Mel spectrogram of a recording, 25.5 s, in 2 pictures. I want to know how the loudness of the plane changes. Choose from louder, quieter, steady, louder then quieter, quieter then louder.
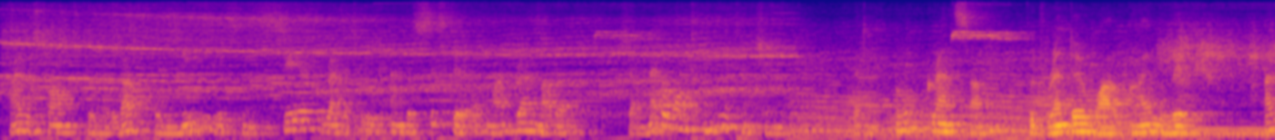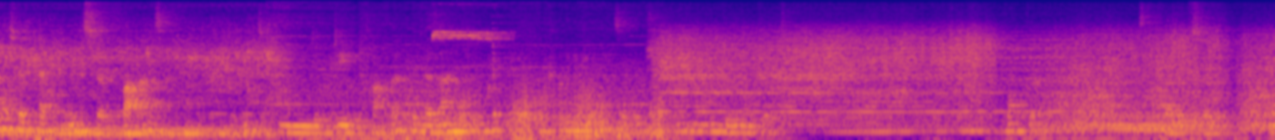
louder.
